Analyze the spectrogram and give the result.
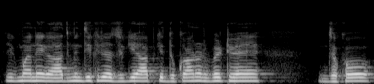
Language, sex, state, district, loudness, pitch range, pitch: Marwari, male, Rajasthan, Nagaur, -16 LUFS, 155-165 Hz, 165 Hz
